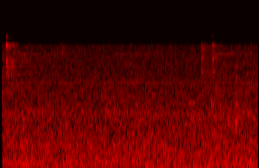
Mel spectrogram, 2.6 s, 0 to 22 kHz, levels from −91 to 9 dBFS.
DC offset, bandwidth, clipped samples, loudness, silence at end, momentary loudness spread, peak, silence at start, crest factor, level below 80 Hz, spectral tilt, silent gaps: under 0.1%; 9 kHz; under 0.1%; -58 LUFS; 0 s; 2 LU; -36 dBFS; 0 s; 24 dB; -72 dBFS; -3 dB/octave; none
